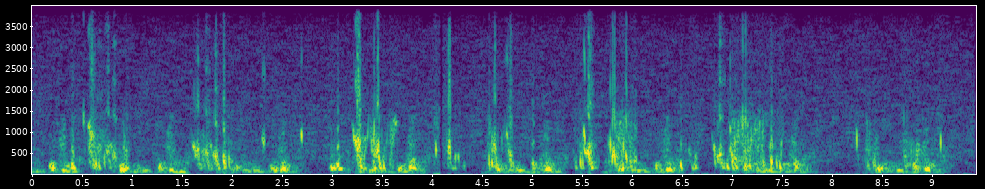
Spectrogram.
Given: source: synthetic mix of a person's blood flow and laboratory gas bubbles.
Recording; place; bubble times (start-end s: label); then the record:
Doppler ultrasound of blood flow; precordium
0.37-0.48 s: bubbles
0.51-0.88 s: bubbles
0.91-1.00 s: bubbles
1.59-2.03 s: bubbles
2.30-2.36 s: bubbles
2.68-2.75 s: bubbles
2.97-3.69 s: bubbles
4.02-4.10 s: bubbles
4.14-4.35 s: bubbles
4.56-4.85 s: bubbles
5.00-5.06 s: bubbles
5.42-5.69 s: bubbles
5.74-6.08 s: bubbles
6.46-6.69 s: bubbles
6.81-7.54 s: bubbles
8.23-8.30 s: bubbles
8.33-8.48 s: bubbles
8.70-8.90 s: bubbles
9.06-9.14 s: bubbles
From the record:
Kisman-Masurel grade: 243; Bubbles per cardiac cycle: several, 3 to 8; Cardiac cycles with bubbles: 100%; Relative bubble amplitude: loud (0.450 to 0.775); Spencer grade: 3 (all of the cardiac periods contain showers or single bubble signals, but not dominating or overriding the cardiac motion signals); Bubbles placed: only in the low amplitude regions of the cardiac cycle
